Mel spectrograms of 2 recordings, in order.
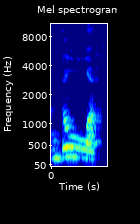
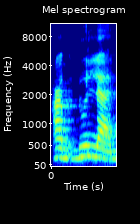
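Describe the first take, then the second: First: The 'll' sound is heavy and full. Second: The 'll' sound is light and thin. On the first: The speaker calls it right. "Abdullah tebal eh" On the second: The speaker calls it wrong. "Jangan baca Abdullah ... tu bacaan nipis"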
